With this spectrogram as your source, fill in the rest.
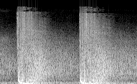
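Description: Two loud, close gunshots in Fortnite, each a sharp blast followed by a decaying echo, about a second and a quarter apart, with no talking over them.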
